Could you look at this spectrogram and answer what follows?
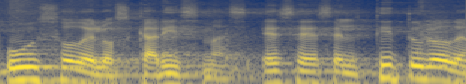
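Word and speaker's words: χάρισμα: carisma viene del griego en griego es carisma se escribe con una letra que suena como la jota española carisma carisma es la misma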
